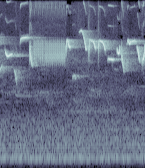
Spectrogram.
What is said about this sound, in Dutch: Ik kan dus hier stil gaan staan. Dit is een winterkoning hier.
